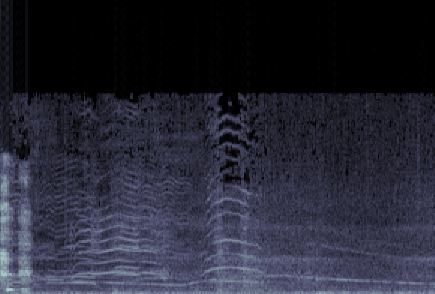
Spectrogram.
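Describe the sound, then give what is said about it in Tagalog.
An approaching ambulance siren wails with long sweeping tones that rise and fall, holding at a fairly steady, moderately loud level over a rumbling street background. “Nang dumating ang mga first responders, Sir Jupiter, nakita kong in-examine nila si Benji”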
